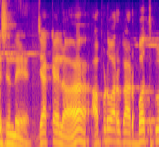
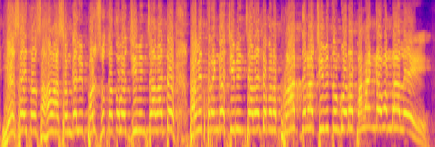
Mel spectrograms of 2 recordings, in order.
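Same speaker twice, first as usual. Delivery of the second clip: higher, louder preaching at full force; fiery preaching; 13 semitones higher, 7 dB louder than usual. Real, not acted. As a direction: exhort the congregation with fire. Preaching climax.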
